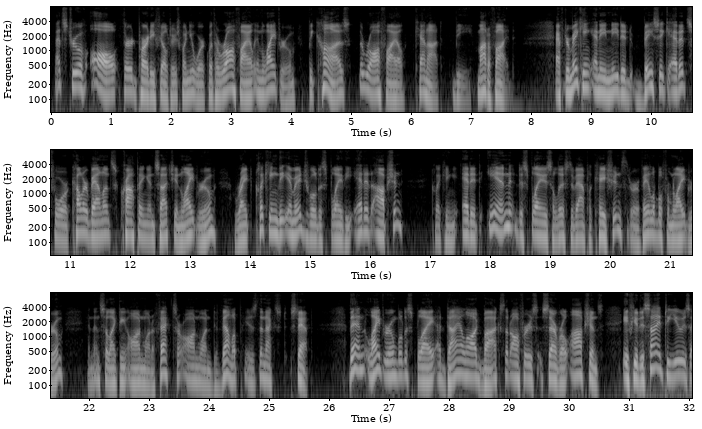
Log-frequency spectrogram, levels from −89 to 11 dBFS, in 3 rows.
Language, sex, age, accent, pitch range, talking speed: English, male, 50-69, American, 110-145 Hz, 160 wpm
